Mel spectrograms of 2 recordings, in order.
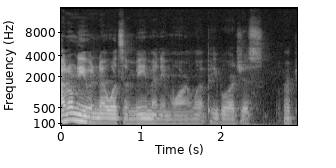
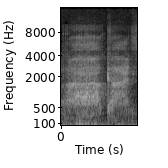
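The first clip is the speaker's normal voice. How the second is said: dread whisper; 9 dB quieter than usual. Real, not acted.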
